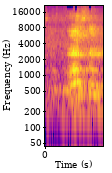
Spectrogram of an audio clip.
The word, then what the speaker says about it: कर्दम: वो कदम मुनि। कौन? मुनि? कर्दम मुनि, थोड़ा प्रोनाउंसिएशन है, कर्दम मुनि को दिए।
